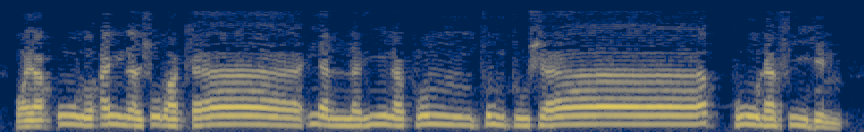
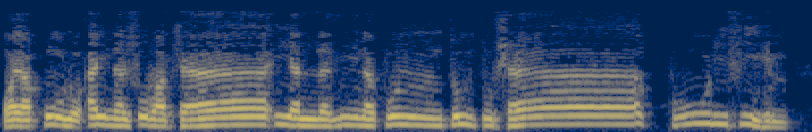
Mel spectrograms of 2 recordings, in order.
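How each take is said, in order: First: Said in the usual way. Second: تشاقون said "tushaaaqquni"; Qalun's تشاقون with -ni ending; kasra on nun. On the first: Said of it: "قرأ قالون بكسر النون". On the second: Shown as a demonstration. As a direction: end تشاقون in an i vowel, long vowel held. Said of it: "بكسر النون من تشاقون هكذا".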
